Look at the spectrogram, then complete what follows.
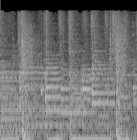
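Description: Background music with a steady beat and a prominent bass line.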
